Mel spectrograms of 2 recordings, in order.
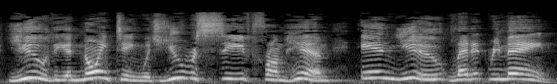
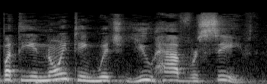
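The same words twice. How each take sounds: First: Loud, slow and high, YOU set out first; emphatic, raised reading landing hard on "you"; stress on YOU. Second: Said in the usual way. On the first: Shown as a demonstration. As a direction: hammer "You" as the opening word, drawn out and forceful. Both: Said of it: "he puts the emphasis on you".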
